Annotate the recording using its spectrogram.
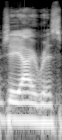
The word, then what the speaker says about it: Jairus: Name was, we're going to call him Jairus because that phonetically just sounds correct.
